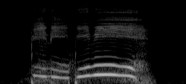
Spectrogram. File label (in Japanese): "びりびりー", kawaii voice; ASMR; 色々なワンショット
